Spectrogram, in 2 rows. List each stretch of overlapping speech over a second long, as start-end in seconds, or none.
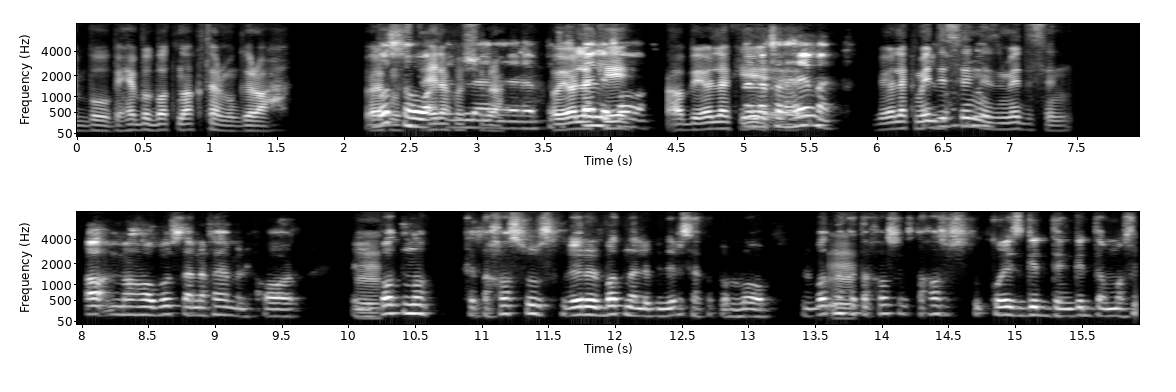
2.2-4.3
